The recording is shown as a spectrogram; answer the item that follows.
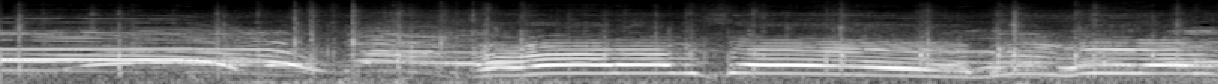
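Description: Several spectators yelling and cheering at once, high voices in long drawn-out calls that overlap, with a few sharp claps among them.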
